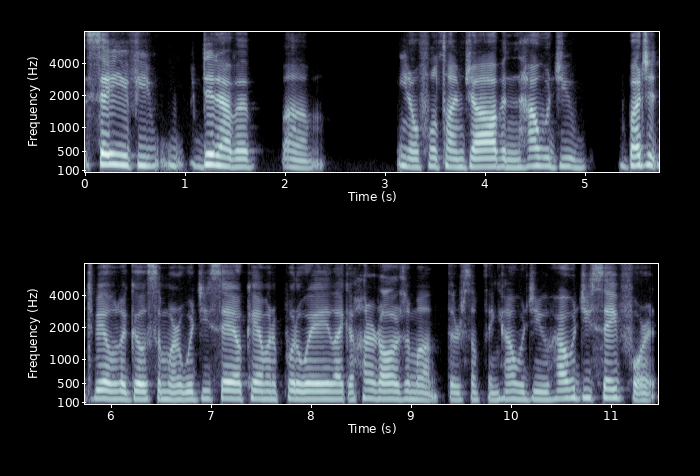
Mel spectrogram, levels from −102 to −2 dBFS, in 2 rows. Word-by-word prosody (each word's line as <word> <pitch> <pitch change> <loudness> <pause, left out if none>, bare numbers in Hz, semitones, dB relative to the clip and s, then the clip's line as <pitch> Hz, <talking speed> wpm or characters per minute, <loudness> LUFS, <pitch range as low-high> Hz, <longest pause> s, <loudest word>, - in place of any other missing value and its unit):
say 215 +1 +7
if 200 +1 -2
you 195 -2 +1
w 215 -2 -10 0.2
did 220 -1 +8
have 180 -4 +4
a, 165 -1 0 0.3
um, 150 -3 -6 0.7
you 195 -4 -3
know, 165 -1 -1
full-time 170 -1 -3
job, 170 +1 +5
and 160 -1 -3
how 185 +2 +1
would 185 -4 -5
you 170 -5 -7 0.3
budget 195 +3 +2
to - - -13
be 175 - 0
able 165 -2 +3
to 160 - +2
go 160 0 +2
somewhere? 160 -2 -3
Would 155 +1 -4
you 170 - -7
say, 175 +1 +2
"Okay, 165 +1 -1
I'm 165 - 0
gonna 165 - -3
put 170 +1 -2
away, 165 0 +3
like, 160 -1 -2
$100 165 0 -1
a - - -3
month 155 -3 -6
or 145 -1 -5
something? 150 -1 -10
How 165 0 -4
would 155 0 -7
you 155 -1 -5
how 175 +2 -1
would 190 0 -5
you 190 - -3
save 185 0 -2
for 145 - -4
it? - - -11
165 Hz, 240 wpm, -23 LUFS, 160-185 Hz, 0.7 s, did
